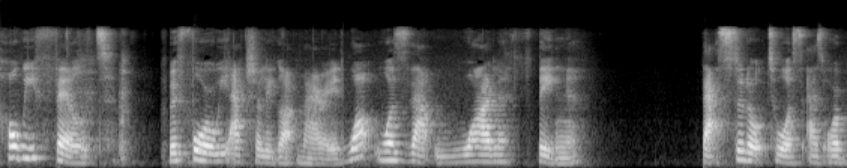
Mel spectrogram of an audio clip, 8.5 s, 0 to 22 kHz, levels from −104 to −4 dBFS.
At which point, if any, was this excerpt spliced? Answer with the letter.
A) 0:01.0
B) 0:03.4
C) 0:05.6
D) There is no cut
B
